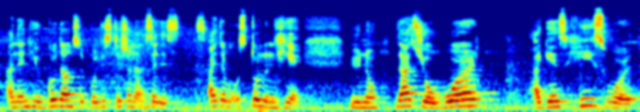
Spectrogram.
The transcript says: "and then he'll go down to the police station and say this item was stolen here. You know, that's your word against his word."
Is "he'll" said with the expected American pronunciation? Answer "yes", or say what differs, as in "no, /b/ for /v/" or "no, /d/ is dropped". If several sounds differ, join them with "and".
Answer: no, /w/ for /l/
